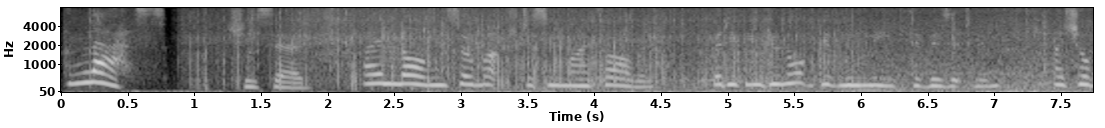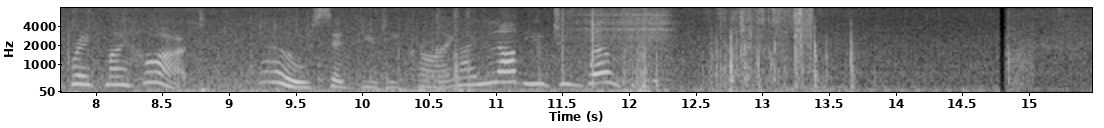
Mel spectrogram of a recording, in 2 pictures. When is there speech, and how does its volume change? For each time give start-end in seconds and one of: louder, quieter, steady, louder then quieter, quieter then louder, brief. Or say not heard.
0.0-12.2 steady.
